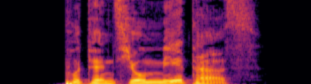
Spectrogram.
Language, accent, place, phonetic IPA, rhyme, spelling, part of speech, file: German, Germany, Berlin, [potɛnt͡si̯oˈmeːtɐs], -eːtɐs, Potentiometers, noun, De-Potentiometers.ogg
- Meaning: genitive of Potentiometer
